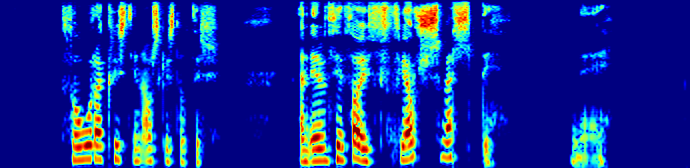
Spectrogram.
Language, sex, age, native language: Icelandic, female, 30-39, Icelandic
